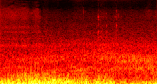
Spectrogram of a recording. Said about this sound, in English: let that car go by.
